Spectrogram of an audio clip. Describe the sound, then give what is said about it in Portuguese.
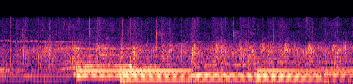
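A crowd claps steadily throughout, a dense, lively wash of applause with sustained keyboard chords playing underneath. “Uma salva de palmas aí, gente, por favor.”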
